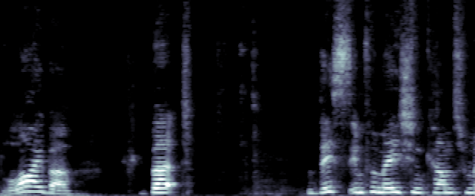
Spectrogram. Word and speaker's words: Leiber: conversation about Fritz and after having pronounced his name Libra for my whole life I'm told that apparently I'm meant to pronounce it Liber but this information comes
